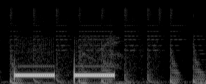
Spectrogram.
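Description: Telephone dialing tones as a radio host places a call: two steady, mid-pitched electronic beeps, each just under half a second, separated by a short gap, followed by faint clicks.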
